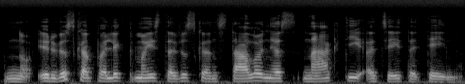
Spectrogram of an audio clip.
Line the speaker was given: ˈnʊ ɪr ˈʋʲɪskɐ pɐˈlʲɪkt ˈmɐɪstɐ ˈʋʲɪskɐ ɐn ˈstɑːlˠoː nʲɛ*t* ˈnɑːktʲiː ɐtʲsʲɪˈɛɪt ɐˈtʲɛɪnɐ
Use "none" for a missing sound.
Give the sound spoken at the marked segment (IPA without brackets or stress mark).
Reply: s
